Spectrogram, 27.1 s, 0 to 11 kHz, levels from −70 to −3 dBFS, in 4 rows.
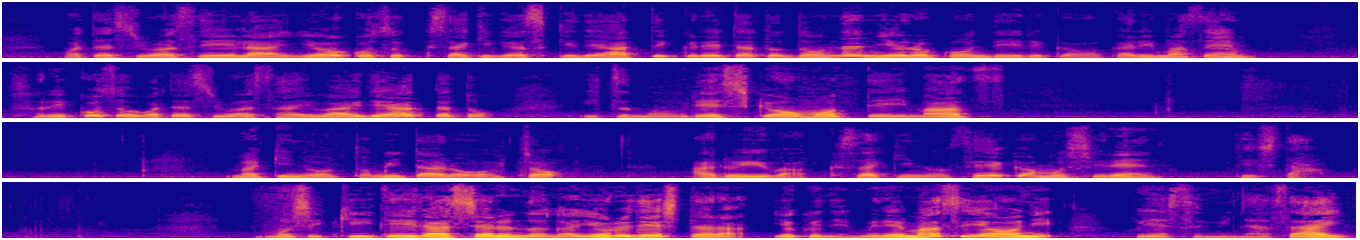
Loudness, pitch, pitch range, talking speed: -18 LUFS, 215 Hz, 185-250 Hz, 265 characters per minute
